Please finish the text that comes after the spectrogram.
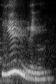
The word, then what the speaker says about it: Jüngling: Can you pronounce it? Yeah. Bester Jüngling.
